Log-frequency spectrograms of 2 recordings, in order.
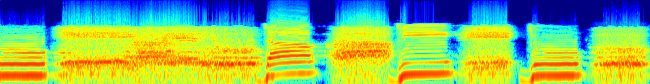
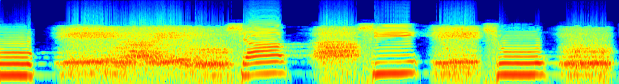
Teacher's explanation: کا بیچ اور تالو کا بیچ، اوپر والے تالو کا بیچ، یعنی درمیانے زبان درمیانے تالو سے جیم شین یا یہ تینوں حروف ادا ہوتے ہیں۔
